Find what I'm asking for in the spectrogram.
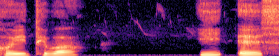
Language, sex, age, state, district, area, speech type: Odia, male, 30-45, Odisha, Malkangiri, urban, read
